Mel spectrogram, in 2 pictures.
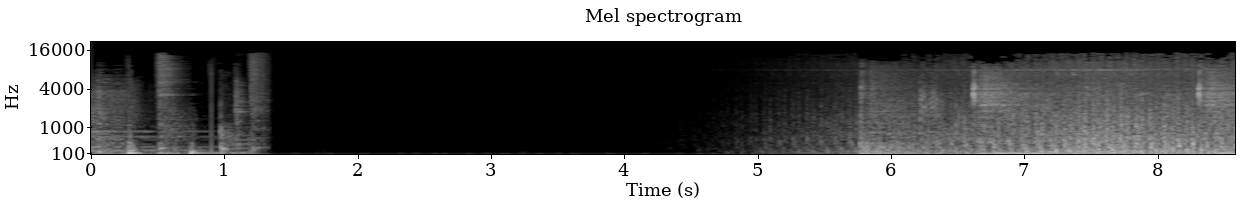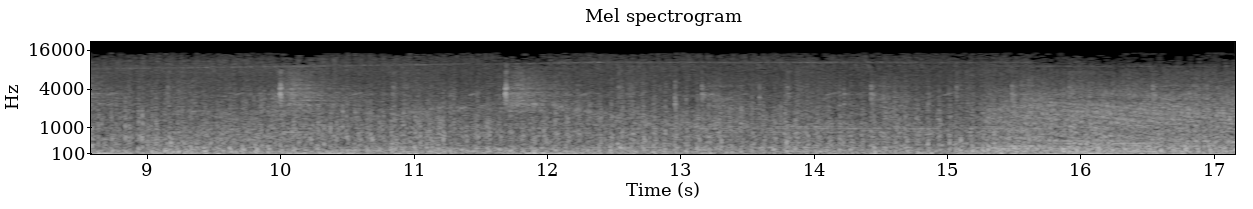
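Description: Salvage choppers in the Xenoblade Chronicles X video game: after a brief burst and several seconds of near silence, a loud rotor roar swells in and keeps thudding and rushing to the end, with wind-like noise.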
